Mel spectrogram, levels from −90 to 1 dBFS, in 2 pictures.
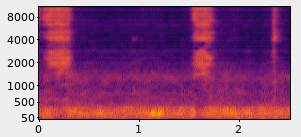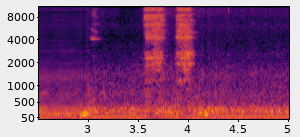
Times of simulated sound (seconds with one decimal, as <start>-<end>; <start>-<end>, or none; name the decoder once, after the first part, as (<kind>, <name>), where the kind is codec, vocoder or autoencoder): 0.0-3.0 (vocoder, Vocos)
